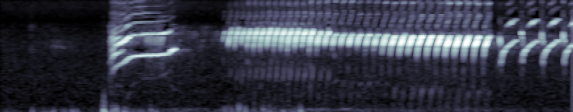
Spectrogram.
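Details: Canary song for training other canaries: a short whistled phrase after faint low thumps, then a fast buzzy trill of tightly repeated notes lasting two seconds, ending in quick rising chirps.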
